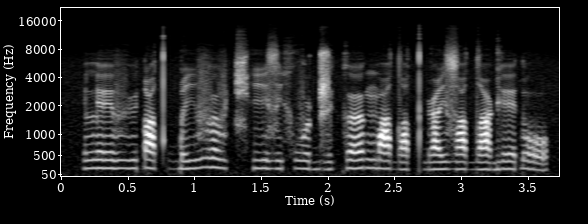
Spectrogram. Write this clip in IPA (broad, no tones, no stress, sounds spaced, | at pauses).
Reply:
l e v y ɗ o tˤ ɡ͡b i v œ v t͡ɕʰ i z i x v o ɖ͡ʐ i k œ ŋ͡m a dˤ œ tˤ ɡ i z o dˤ i ɡ e ɗ o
